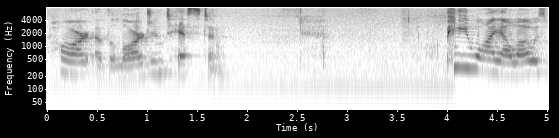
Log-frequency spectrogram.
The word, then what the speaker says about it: pylo: is the last part of the large intestine p y l o is pronounced pylo and p y l o r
